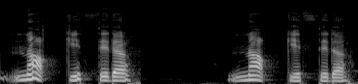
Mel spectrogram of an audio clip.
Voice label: "nak kerretv", Muscogee

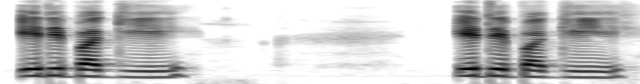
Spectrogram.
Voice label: "etepvke", muscogee

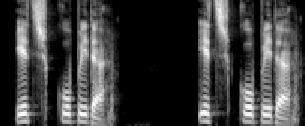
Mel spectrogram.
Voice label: "eckopetv", Muscogee

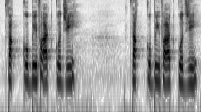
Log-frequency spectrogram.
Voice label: "rakko pefatkuce", Muscogee

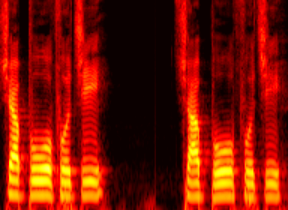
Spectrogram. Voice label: "cvpofuce", muscogee; Mvskoke; SIL International

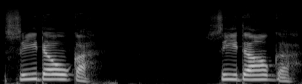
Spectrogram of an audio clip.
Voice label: "setvokv", Muscogee

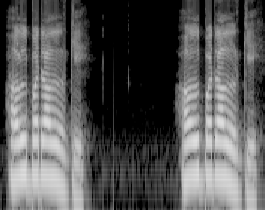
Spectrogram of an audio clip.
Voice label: "hvlpvtvlke", Muscogee

